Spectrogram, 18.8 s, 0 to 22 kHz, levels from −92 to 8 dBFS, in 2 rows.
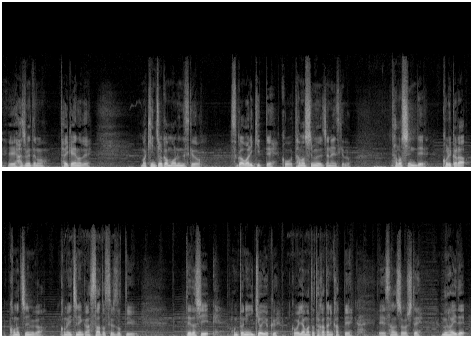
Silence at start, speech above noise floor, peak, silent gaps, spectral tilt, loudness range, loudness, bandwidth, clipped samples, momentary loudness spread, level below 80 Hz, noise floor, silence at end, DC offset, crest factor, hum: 0 s; 26 dB; -10 dBFS; none; -5.5 dB/octave; 3 LU; -25 LUFS; 14.5 kHz; under 0.1%; 18 LU; -50 dBFS; -51 dBFS; 0.1 s; under 0.1%; 16 dB; none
